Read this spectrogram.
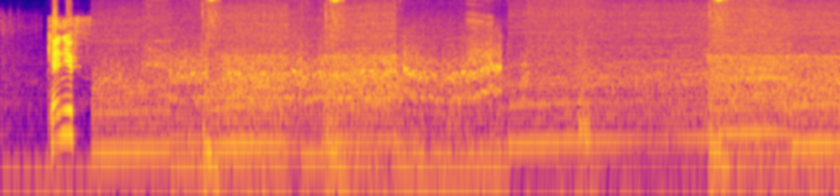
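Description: A car engine hums and revs steadily.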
